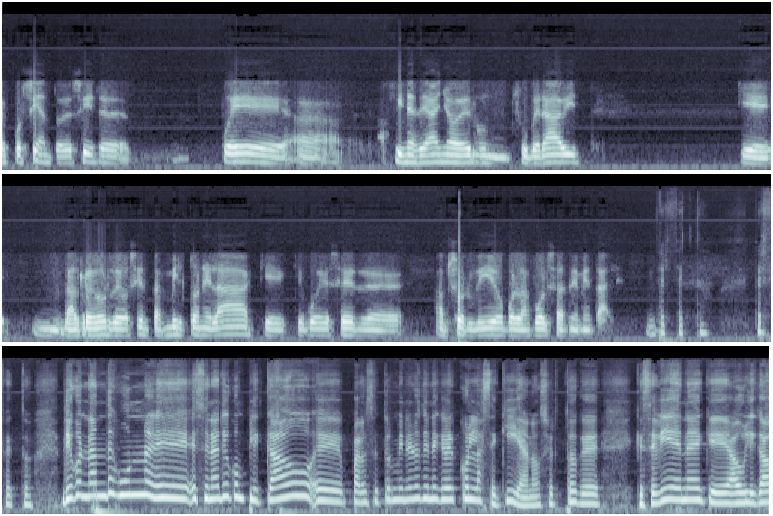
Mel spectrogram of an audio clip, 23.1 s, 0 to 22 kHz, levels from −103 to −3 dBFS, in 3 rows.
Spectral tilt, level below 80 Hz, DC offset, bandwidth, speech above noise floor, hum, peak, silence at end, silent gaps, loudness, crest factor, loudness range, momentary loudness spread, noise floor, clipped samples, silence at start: -5 dB/octave; -42 dBFS; under 0.1%; 17 kHz; 34 dB; none; -2 dBFS; 0 s; none; -17 LUFS; 16 dB; 5 LU; 13 LU; -51 dBFS; under 0.1%; 0 s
